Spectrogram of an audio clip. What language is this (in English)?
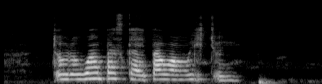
Arequipa-La Unión Quechua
